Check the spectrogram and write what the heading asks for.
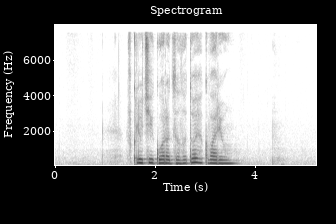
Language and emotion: Russian, neutral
